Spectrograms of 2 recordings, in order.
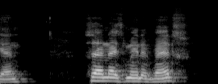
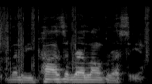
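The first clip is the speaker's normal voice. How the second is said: usual speaking voice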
